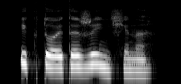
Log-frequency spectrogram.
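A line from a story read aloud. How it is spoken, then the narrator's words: Through gritted teeth. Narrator (Russian): Процедила мама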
